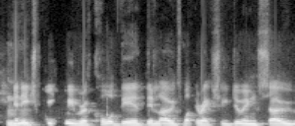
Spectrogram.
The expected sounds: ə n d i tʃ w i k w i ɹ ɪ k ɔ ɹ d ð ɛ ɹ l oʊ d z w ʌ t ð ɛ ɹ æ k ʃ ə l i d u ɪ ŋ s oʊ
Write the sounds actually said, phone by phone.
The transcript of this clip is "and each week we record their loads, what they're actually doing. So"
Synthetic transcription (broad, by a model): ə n i tʃ w i k w i ɹ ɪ k ɔ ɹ d ð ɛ ɹ l oʊ d z w ʌ t ð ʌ ɹ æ k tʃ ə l i d u ɪ ŋ s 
